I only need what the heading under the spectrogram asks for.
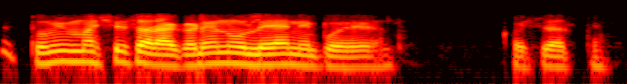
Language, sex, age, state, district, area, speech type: Goan Konkani, male, 30-45, Goa, Canacona, rural, conversation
